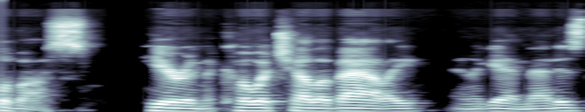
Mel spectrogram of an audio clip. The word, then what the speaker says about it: Coachella: That is what I have for you guys from all of us here in the Coachella Valley.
